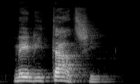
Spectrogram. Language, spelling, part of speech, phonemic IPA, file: Dutch, meditatie, noun, /ˌmediˈta(t)si/, Nl-meditatie.ogg
- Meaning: meditation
